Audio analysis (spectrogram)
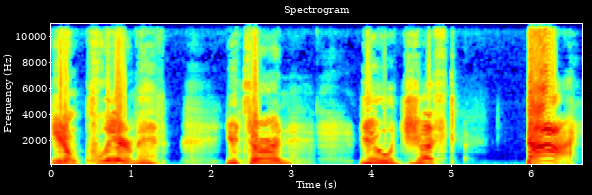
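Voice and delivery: loud, high, building rant; acted frantic scream; crazed screaming. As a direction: break it into yelled bursts, peaking on the last. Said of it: "He's screaming".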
